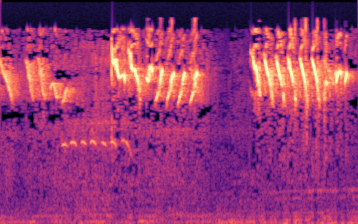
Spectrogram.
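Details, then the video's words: An Oriental white-eye kept as a fighting songbird, singing in a rapid style, gives two quick bursts of very high, thin twittering notes tumbling downward, with a brief lower whistled series early on over faint background hum. "PLECI FIGHTER SUPER NGENTROK"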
